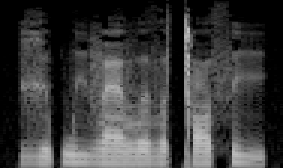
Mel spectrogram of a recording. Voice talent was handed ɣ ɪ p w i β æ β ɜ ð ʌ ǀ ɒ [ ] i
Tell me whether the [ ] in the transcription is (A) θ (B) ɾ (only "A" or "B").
A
